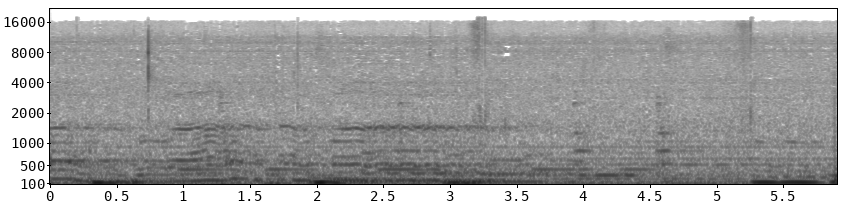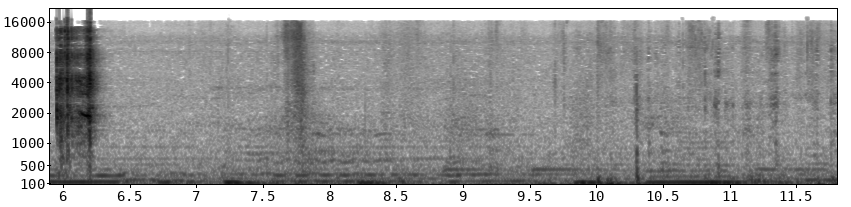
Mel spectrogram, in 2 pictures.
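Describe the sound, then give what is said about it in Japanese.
A camera shutter fires during a coffee roasting session: a sharp snap near the middle, then a second fainter click, over a low, steady hum. “じゃあちょっと今写真撮りますね。で、twitter の方に、えー、写真上げていきたいと思います。”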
